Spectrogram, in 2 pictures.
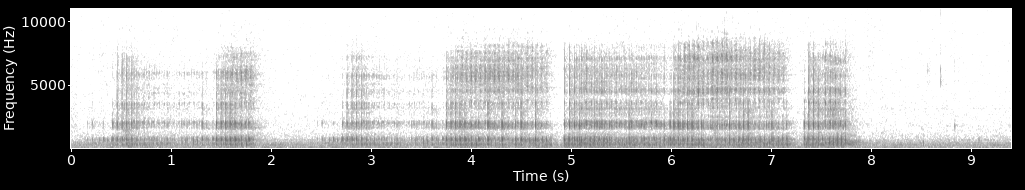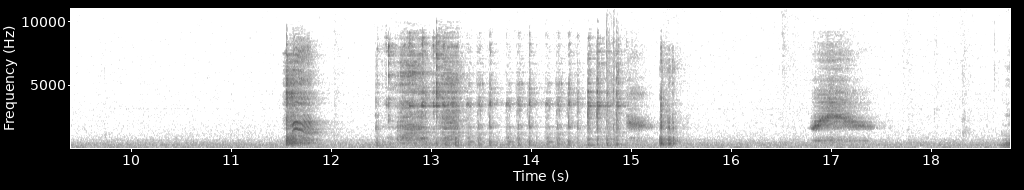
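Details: Talking domestic cat recorded on 13 June 2011, first giving rough, purr-like murmuring bursts for about eight seconds, then a pause, then short chattering vocal sounds and a brief rising meow near the end, indoors and quiet.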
